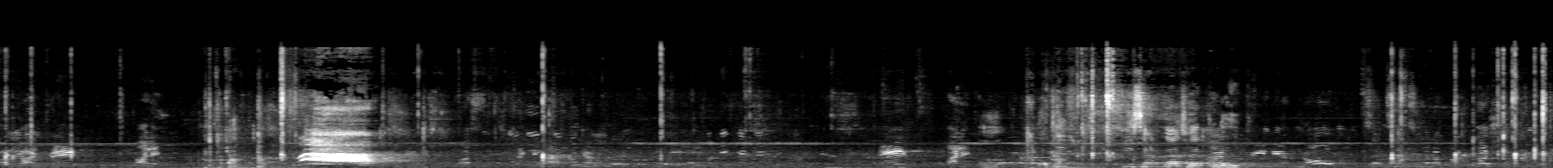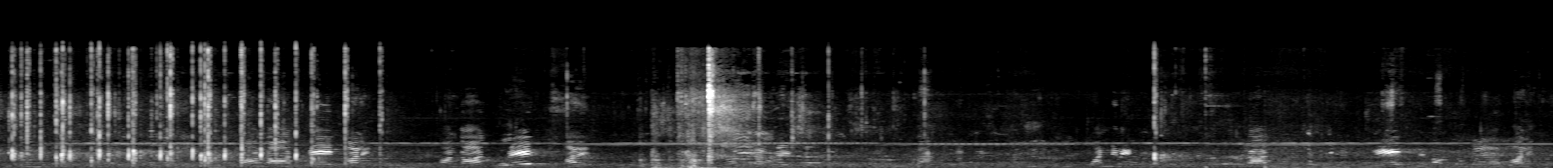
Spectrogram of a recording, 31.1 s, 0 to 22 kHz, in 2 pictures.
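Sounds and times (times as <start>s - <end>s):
voices: 2.7s - 31.0s.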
